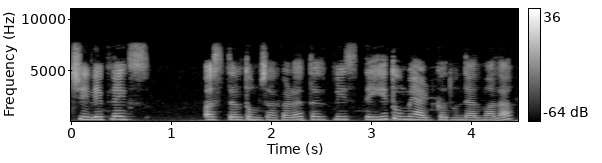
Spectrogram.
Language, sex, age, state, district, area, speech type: Marathi, female, 18-30, Maharashtra, Nagpur, urban, spontaneous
